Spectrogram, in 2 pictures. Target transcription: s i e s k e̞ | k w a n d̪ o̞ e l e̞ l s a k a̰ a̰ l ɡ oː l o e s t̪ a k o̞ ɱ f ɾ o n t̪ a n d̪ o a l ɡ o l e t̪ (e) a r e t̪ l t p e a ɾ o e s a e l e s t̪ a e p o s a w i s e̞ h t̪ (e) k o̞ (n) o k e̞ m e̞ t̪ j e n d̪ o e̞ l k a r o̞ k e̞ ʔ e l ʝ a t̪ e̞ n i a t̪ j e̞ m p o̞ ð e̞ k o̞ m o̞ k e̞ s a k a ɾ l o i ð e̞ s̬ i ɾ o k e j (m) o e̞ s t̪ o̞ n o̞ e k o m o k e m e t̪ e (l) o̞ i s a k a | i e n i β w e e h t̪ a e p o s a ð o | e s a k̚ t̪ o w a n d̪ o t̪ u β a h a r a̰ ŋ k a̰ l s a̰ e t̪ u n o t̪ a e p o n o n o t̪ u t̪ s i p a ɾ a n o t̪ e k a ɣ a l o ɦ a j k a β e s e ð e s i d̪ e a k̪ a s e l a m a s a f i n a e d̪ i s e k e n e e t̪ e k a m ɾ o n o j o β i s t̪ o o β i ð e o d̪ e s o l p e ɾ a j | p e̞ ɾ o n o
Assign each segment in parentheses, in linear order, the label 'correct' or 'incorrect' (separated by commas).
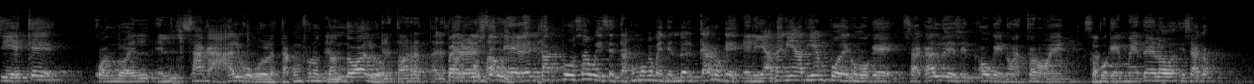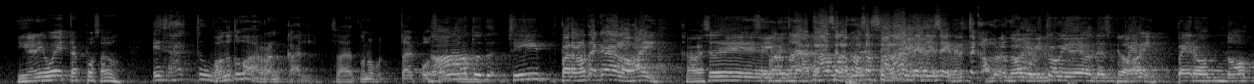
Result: incorrect, incorrect, incorrect, incorrect, correct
